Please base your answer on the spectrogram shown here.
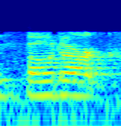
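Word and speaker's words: Bois d'Arc: We have water rights to the creek that runs along the west side of our property, Bodart Creek. That's spelled B-O-I-S-D''ARC. And in 2007, when TransCanada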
